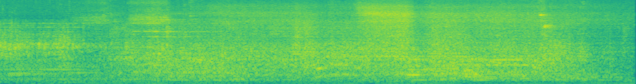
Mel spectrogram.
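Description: Steady mechanical noise of industrial machinery running, an even rumble and hiss with a few faint clanks.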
